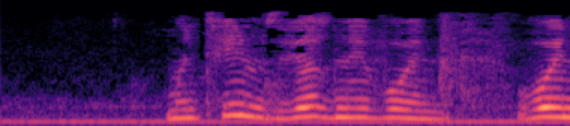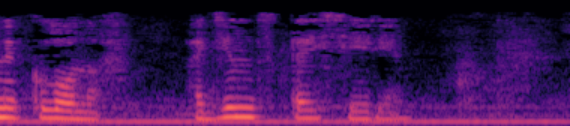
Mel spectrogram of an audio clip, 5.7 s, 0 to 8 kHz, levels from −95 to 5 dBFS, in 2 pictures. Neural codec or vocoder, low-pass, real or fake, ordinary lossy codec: none; 7.2 kHz; real; MP3, 24 kbps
